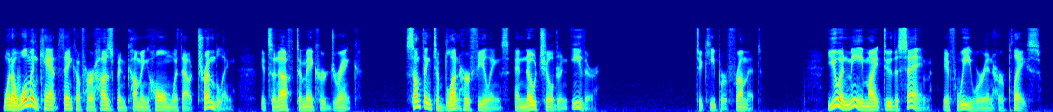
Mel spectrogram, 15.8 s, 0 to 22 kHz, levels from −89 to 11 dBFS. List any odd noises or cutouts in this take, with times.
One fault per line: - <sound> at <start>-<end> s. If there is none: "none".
none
